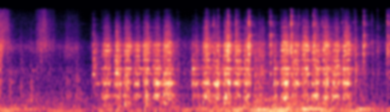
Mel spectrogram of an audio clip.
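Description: A metal rod scrapes along a metal rim.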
